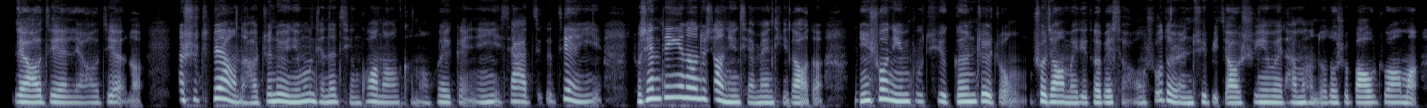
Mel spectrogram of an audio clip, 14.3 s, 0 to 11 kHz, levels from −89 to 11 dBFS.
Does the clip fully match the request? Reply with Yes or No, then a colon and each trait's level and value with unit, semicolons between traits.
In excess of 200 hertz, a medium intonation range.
No: high, 195 Hz; average, 3.2 semitones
